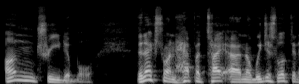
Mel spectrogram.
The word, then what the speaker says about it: hepatitis: You say hepatitis, right? La H lo pronunciamos. Hepa. Y los itis son itis in English. So bronchitis, conjunctivitis, hepatitis. ¿Ves un patrón ahí? Itis is itis.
